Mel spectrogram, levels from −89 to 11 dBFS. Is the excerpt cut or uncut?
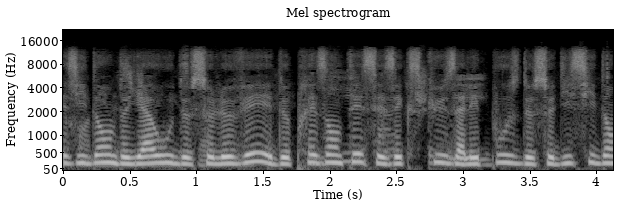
uncut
